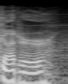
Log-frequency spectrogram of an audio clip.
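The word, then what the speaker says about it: Qatar: I know there's people who say gutter is the way to pronounce Q A T A R but I'm going to go with Katar Well, that is flight 49 Eva Air going to Taipei.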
